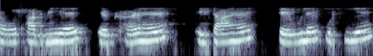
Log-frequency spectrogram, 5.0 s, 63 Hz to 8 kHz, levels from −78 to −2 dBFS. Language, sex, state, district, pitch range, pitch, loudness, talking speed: Hindi, female, Bihar, Bhagalpur, 215-250 Hz, 225 Hz, -14 LUFS, 170 wpm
